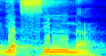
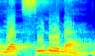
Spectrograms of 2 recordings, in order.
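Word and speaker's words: يكسلن: Berarti kalau nunnya di fathah terakhir berarti bacanya yaksilna. Jangan dibaca yaksiluna.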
